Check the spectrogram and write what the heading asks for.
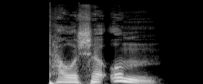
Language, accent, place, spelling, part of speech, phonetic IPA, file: German, Germany, Berlin, tausche um, verb, [ˌtaʊ̯ʃə ˈʊm], De-tausche um.ogg
- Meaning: inflection of umtauschen: 1. first-person singular present 2. first/third-person singular subjunctive I 3. singular imperative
